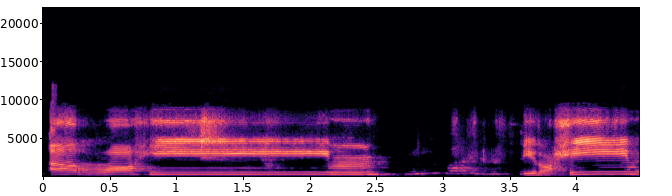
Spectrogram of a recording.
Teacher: di situ ada huruf mad ketemu huruf yang disukun karena waqf i dibaca panjang bisa 2 4 6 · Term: Mad Arid sukun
